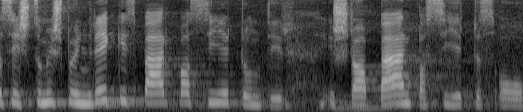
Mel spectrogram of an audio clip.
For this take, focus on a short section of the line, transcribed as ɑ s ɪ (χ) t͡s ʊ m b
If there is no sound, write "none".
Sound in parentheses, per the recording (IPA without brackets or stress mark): ʃ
